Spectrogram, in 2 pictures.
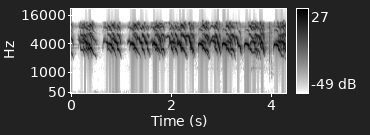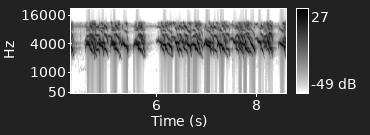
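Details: A brood of chicks separated from the hen keeps up shrill, descending cheeps, several birds overlapping, in bursts about twice a second with brief breaks near four and six seconds.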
